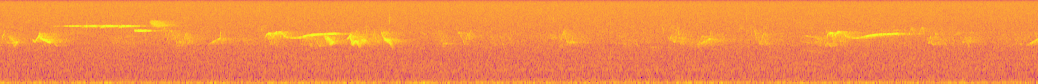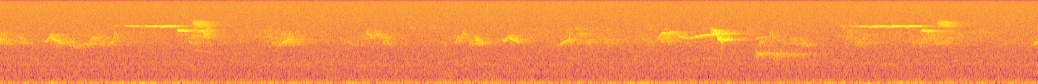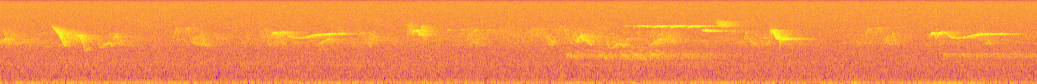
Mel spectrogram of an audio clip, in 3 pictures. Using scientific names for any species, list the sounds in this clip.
Piranga olivacea, Vireo olivaceus, Setophaga virens, Contopus virens, Cyanocitta cristata, Vireo solitarius, Corvus brachyrhynchos, Melospiza melodia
